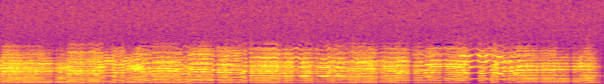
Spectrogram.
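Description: An accordion playing a tune: held chords under a moving melody, one note after another without a break.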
